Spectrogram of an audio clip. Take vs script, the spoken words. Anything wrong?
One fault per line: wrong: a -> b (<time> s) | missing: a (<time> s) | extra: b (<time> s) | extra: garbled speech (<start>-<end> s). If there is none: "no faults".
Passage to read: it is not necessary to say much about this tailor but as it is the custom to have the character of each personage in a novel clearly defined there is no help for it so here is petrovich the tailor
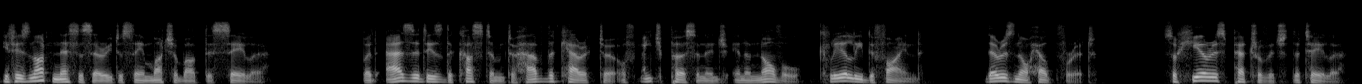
wrong: tailor -> sailor (2.2 s)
